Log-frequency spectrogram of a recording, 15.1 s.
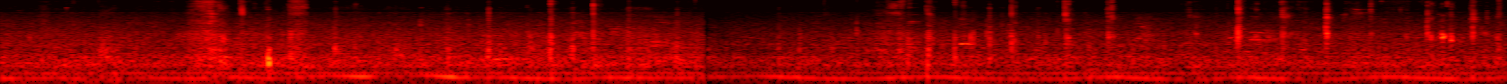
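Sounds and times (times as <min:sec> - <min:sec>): steady low hum: 0:00.0 - 0:15.0
wet chewing and mouth smacks: 0:11.8 - 0:15.0.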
